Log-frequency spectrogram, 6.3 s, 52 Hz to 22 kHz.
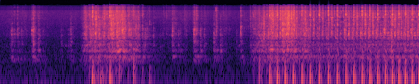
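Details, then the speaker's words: Early-1980s Generac S1500 portable generator, cold start on a cold windy day: coughing, uneven firing that catches on sprayed starting fluid and fades, rough beats about two per second; initial startup very hard. "well she starts on the starting fluid now spraying it doesn't do any good I can't do both at the same time"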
